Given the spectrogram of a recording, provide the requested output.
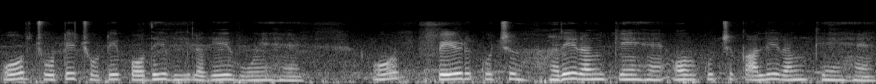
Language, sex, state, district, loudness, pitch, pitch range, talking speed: Hindi, female, Chhattisgarh, Bilaspur, -17 LUFS, 225 Hz, 210-240 Hz, 135 wpm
